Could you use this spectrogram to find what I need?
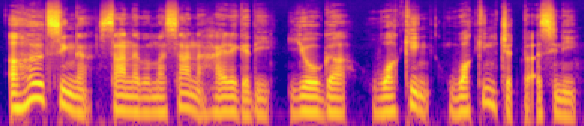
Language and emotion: Manipuri, neutral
